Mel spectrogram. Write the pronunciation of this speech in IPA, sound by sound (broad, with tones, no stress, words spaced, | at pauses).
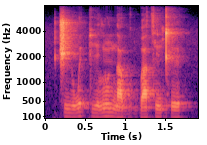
t͡ʃiː˨wɪ˦ki˨ lũ˦na˨ ɡʷi˨ɡ͡ba˨t͡sĩ˦kʰɪ˦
